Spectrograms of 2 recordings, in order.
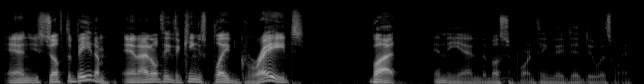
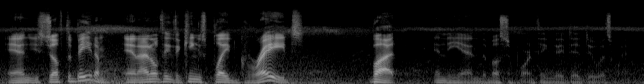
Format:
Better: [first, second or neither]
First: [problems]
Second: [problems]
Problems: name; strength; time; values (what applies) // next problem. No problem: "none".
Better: first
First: none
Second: wind noise on the microphone; occasional gusts; 20 dB below the speech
